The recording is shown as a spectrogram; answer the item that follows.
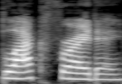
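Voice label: pronunciation "black friday", English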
